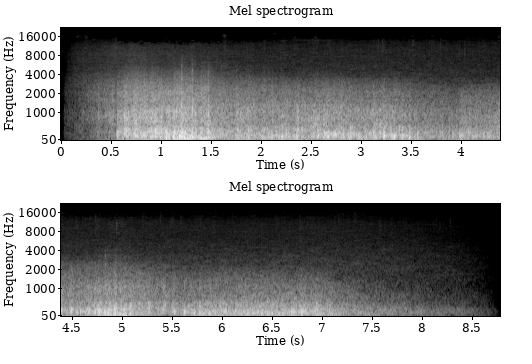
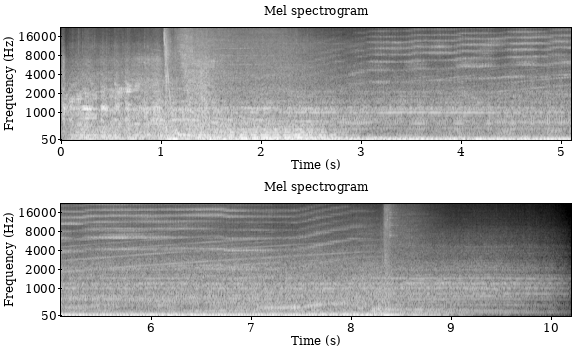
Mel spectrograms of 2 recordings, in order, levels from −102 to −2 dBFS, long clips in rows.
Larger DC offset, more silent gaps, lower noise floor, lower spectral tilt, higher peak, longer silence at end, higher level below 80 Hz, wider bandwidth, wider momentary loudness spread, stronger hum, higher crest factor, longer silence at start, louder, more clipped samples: neither; neither; first, -60 dBFS vs -35 dBFS; first, -10 dB/octave vs -4.5 dB/octave; about the same, 0 dBFS vs 0 dBFS; first, 1.15 s vs 0.2 s; second, -32 dBFS vs -16 dBFS; second, 6 kHz vs over 20 kHz; about the same, 16 LU vs 15 LU; neither; first, 22 dB vs 14 dB; first, 0.35 s vs 0 s; second, -23 LUFS vs -14 LUFS; neither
